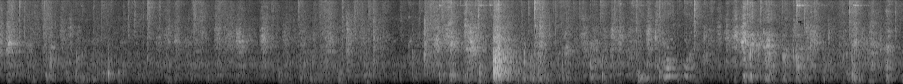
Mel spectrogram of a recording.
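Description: Two dachshunds play-fighting, scuffling about on a wooden floor, with a loud burst of noise about six seconds in.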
